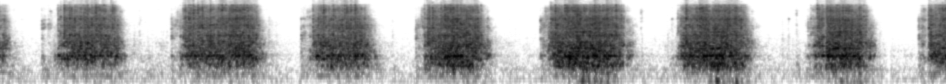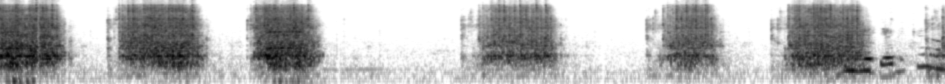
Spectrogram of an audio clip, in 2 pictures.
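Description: Home sewing machine stitching the hem of a knit crop top, running in about a dozen close, loud bursts of steady whirring separated by short pauses, with one longer gap near the middle.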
